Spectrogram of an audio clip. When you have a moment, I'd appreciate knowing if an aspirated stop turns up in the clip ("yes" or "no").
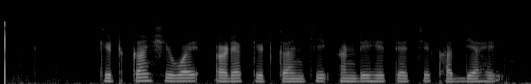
yes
